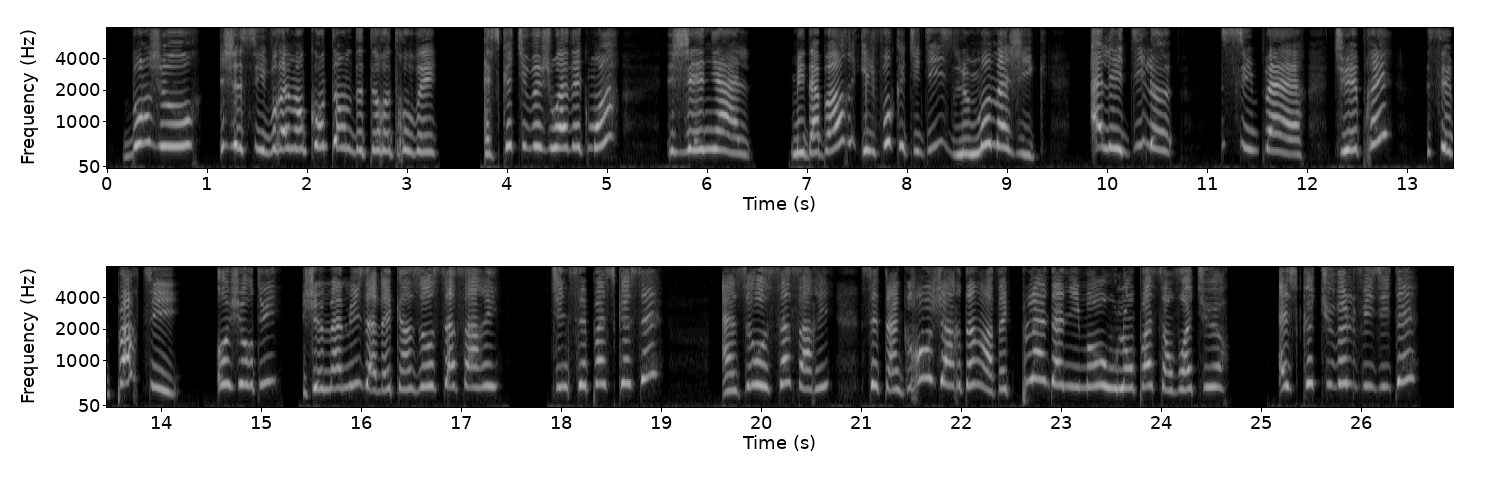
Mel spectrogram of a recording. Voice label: female french cartoon comercial; ideasonora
